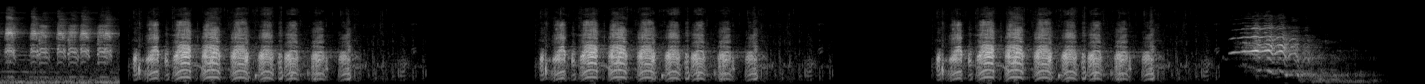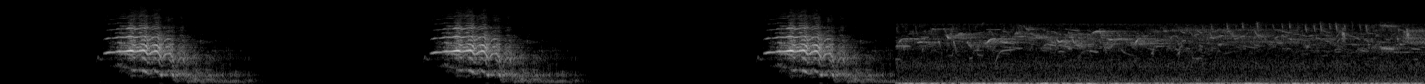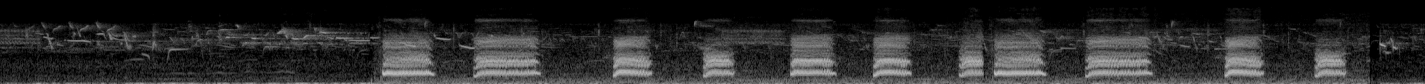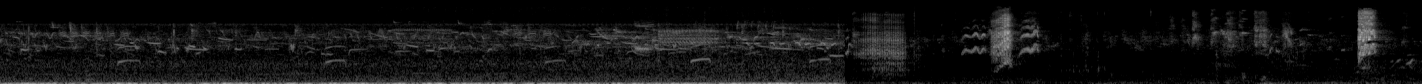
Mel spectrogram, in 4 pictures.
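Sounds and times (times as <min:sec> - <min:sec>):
small birds chirping: 0:23.2 - 0:56.9
animal calls: 0:32.2 - 0:42.2.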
